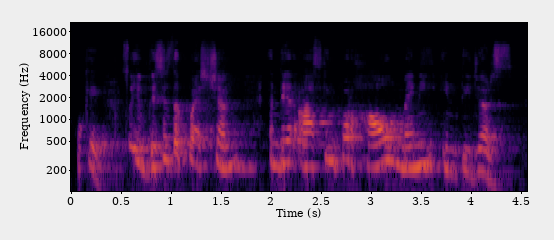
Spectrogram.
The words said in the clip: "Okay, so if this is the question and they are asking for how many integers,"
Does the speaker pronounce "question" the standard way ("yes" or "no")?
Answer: yes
